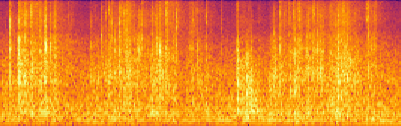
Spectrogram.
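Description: Clear plastic bag crinkling and rustling in bursts as it is torn open and the heavy part inside is pulled out.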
